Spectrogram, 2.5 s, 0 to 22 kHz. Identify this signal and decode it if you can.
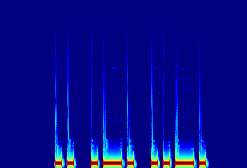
Morse code, heard as a keyed tone, about 20 wpm, 700 Hz. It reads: IRF
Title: USA Call Sign Postfixes - 3 Letters 20wpm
